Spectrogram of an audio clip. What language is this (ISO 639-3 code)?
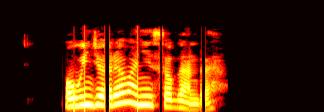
luo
